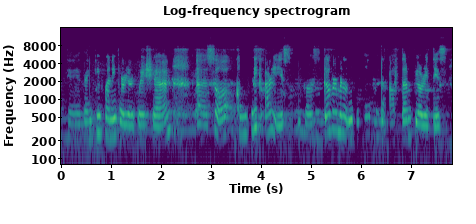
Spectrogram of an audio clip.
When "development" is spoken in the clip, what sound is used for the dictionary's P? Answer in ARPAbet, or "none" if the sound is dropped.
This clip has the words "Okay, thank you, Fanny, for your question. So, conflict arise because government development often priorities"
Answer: none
